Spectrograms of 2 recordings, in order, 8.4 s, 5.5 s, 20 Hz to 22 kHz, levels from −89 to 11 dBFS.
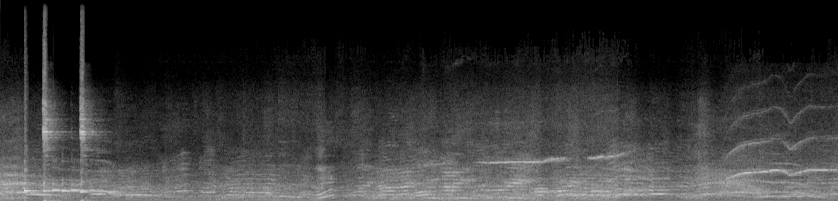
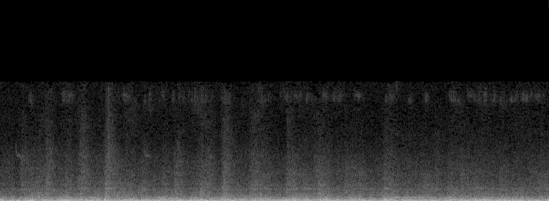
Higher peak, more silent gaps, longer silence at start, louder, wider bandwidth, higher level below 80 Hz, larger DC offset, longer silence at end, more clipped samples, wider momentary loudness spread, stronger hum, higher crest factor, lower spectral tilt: first, 0 dBFS vs -8 dBFS; neither; about the same, 0 s vs 0 s; first, -18 LUFS vs -25 LUFS; first, over 20 kHz vs 12 kHz; second, -42 dBFS vs -22 dBFS; first, 2% vs under 0.1%; about the same, 0 s vs 0 s; neither; first, 14 LU vs 2 LU; neither; first, 18 dB vs 12 dB; second, -1 dB/octave vs -8.5 dB/octave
